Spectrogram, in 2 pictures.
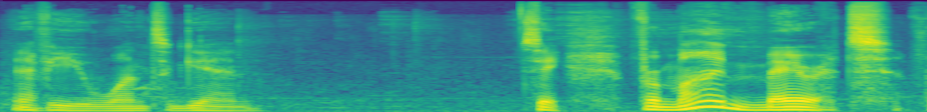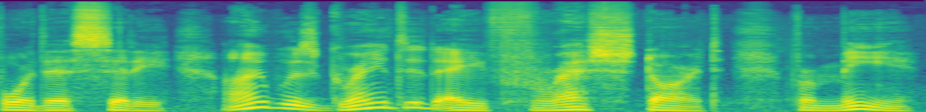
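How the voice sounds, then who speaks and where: A man playing a wry, tender mafia boss in an intimate ASMR roleplay, speaking in a halting, low-key way. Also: dry recording, full character voice. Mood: earnest, coaxing. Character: brilliant ruthless male mafia boss, softened, wry and tender. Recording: music behind the voice.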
